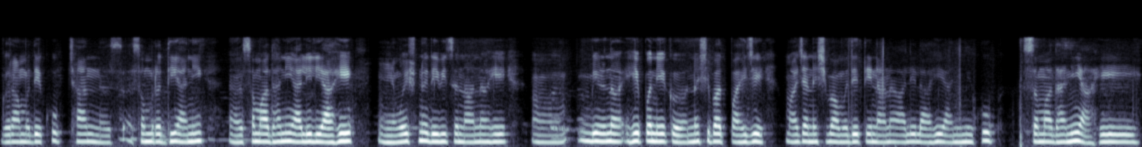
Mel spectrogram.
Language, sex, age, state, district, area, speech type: Marathi, female, 30-45, Maharashtra, Nanded, urban, spontaneous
